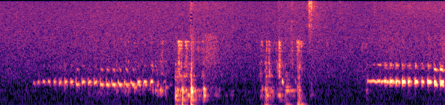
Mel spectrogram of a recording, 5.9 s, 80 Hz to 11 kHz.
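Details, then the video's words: Tawny owl, 11 January 2026, giving rhythmic quavering hoots made of fast pulses, broken by two bursts of loud scraping and knocking, then another pulsed hoot. "Tawny owl"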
